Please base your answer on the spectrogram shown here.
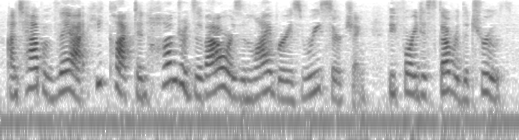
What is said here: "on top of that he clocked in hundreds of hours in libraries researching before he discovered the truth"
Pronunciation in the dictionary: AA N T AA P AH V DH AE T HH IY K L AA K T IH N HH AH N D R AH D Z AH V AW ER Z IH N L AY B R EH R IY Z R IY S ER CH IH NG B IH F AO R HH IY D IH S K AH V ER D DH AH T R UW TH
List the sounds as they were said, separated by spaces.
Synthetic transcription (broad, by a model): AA N T AA P AH V DH AE T HH IY K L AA K T IH N HH AH N D R AH D Z AH V AW ER Z IH N L AY B R EH R IY Z R IY S ER CH IH NG B IH F AO R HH IY D IH S K AH V ER D DH AH T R UW TH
